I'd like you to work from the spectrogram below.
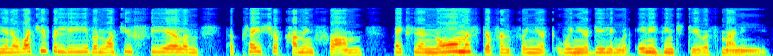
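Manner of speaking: ordinary talk, nothing marked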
